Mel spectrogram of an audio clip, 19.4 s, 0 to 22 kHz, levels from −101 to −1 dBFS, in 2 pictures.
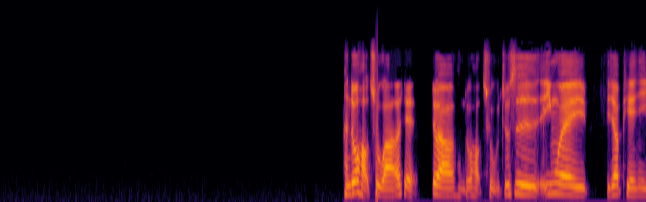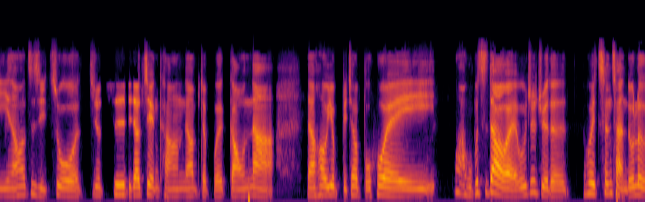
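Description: A sharp pop cuts across the speech at 5.64 s, well above the speech level, and a second, milder one at 13.42 s, each lasting about 35 ms while the speech continues beneath. These loud pops are likely voltage spikes from a plug, switch or static discharge.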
